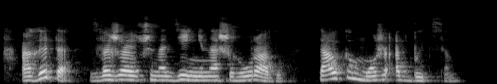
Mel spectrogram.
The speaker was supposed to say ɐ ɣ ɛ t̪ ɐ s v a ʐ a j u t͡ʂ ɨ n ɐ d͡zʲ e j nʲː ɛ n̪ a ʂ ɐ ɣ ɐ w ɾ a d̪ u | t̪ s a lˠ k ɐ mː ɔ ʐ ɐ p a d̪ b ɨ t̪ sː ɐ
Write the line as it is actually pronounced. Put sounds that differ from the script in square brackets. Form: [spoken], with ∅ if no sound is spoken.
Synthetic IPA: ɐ ɣ ɛ t̪ ɐ [z] v a ʐ a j u t͡ʂ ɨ n ɐ d͡zʲ e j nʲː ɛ n̪ a ʂ ɐ ɣ ɐ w ɾ a d̪ u | t̪ s a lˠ k ɐ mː ɔ ʐ ɐ [ʔ] a d̪ b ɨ t̪ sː ɐ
